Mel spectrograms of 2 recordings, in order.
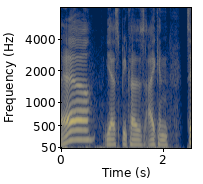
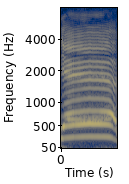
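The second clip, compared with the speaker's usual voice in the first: excited cheer; 12 semitones higher, 5 dB louder than usual. Real, not acted. Hyping up the chat.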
